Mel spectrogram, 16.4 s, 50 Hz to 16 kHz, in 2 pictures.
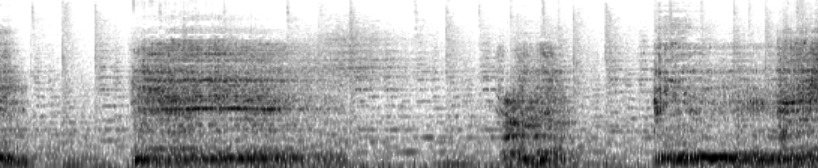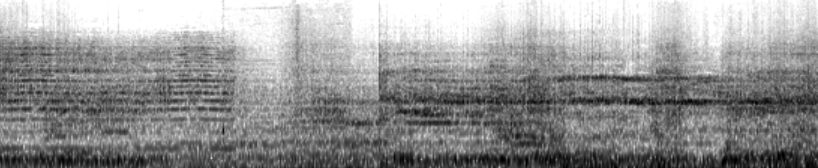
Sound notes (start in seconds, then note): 0.2 T-Rex roaring; 5.0 growling; 8.3 T-Rex roaring; 11.9 Indominus Roaring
